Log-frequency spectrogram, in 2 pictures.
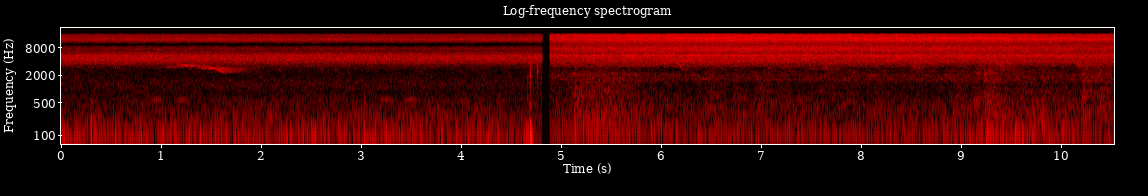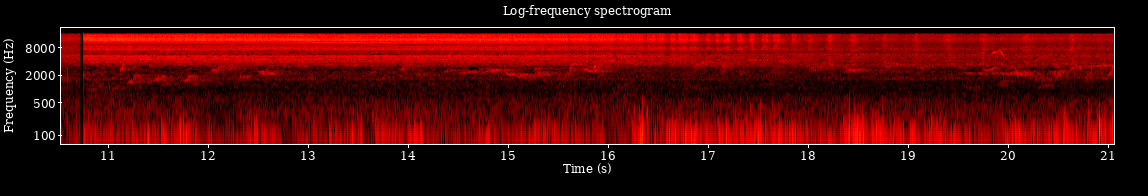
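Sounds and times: high insect drone: 0.0 - 21.0
faint bird chirps: 0.9 - 3.8, 7.5 - 21.0
wind rumbling on microphone: 8.8 - 21.0.

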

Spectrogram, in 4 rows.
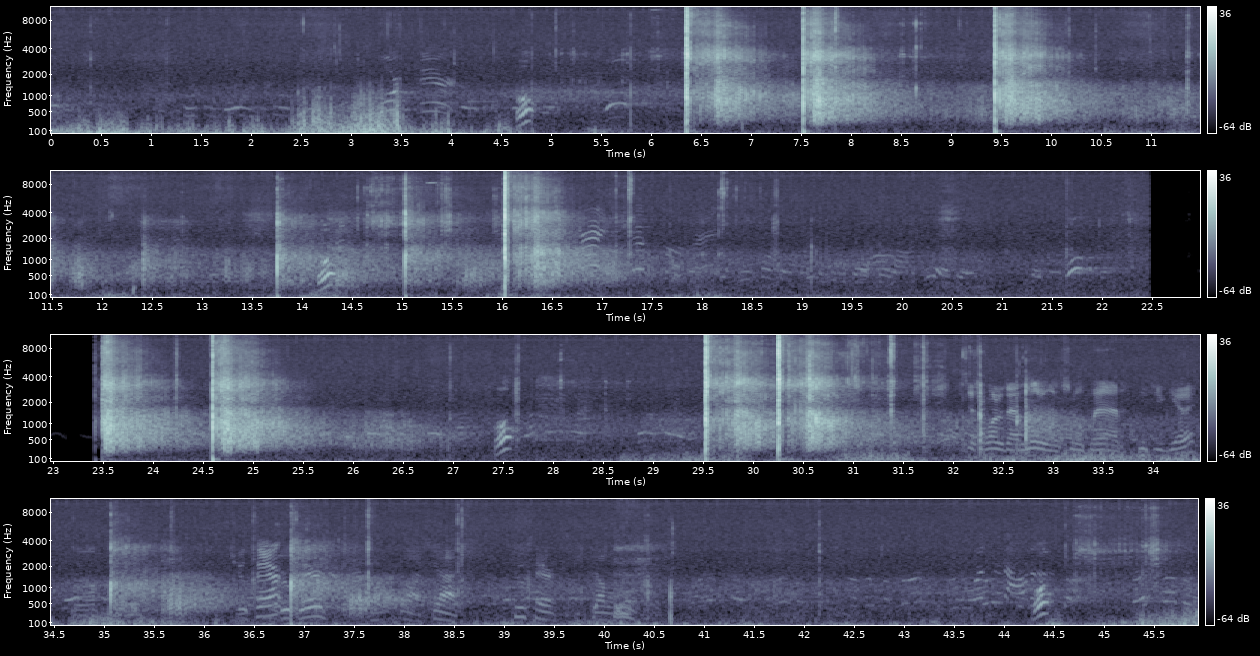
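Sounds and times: shotgun shots with echo: 6.3 - 17.3, 23.4 - 27.1, 29.5 - 33.0, 35.0 - 38.4.

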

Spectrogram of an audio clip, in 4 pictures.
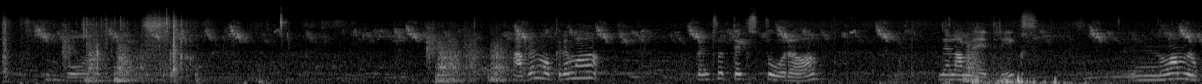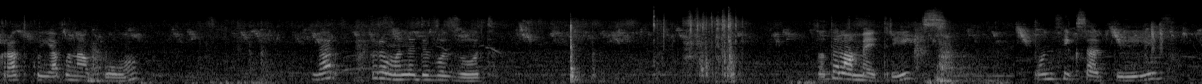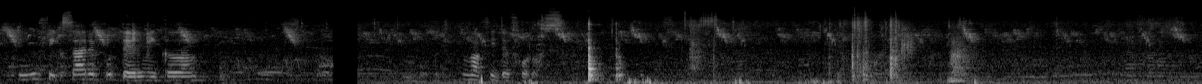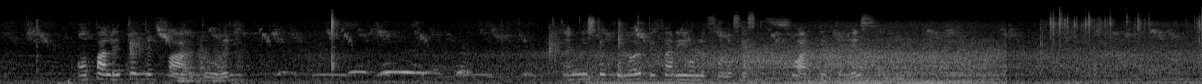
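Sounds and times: small birds chirping: 0.0 - 48.0
woman speaking: 0.5 - 1.7, 9.4 - 10.4, 11.3 - 13.4, 15.2 - 17.0, 20.2 - 21.4, 22.4 - 26.1, 28.7 - 29.8, 36.8 - 38.6, 41.7 - 45.1
dove cooing: 38.2 - 41.6
packaging crinkling: 46.4 - 48.0.

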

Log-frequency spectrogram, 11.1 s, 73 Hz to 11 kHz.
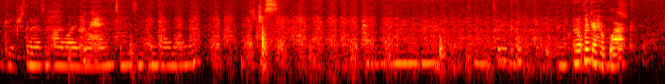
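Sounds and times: chalk scratching on chalkboard: 1.0 - 10.2.

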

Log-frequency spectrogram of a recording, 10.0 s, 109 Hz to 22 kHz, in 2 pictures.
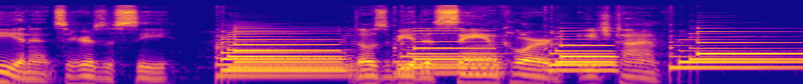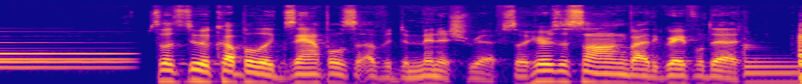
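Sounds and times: electric guitar chord ringing: 1.4 - 5.9.

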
